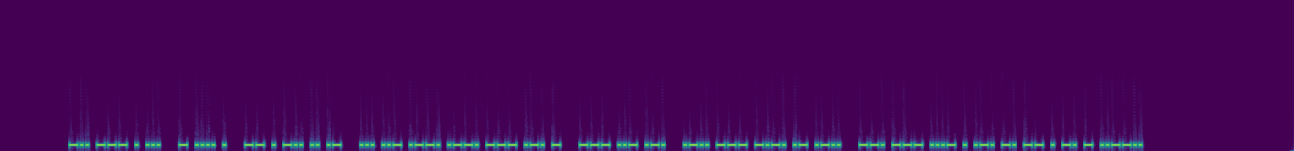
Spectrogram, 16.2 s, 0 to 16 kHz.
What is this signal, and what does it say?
Morse code, heard as a keyed tone, about 34 wpm, 700 Hz. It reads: DOES THE MEDIA SUPPORT OUR LOCAL GOVERNMENT?
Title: Sentences from Top 1000 Words - Review Part 4 - 35wpm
